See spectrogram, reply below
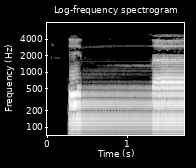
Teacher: gunnah sempurna ukurannya 2 harokat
